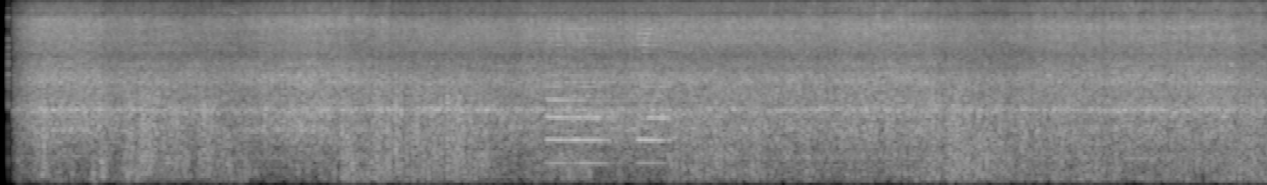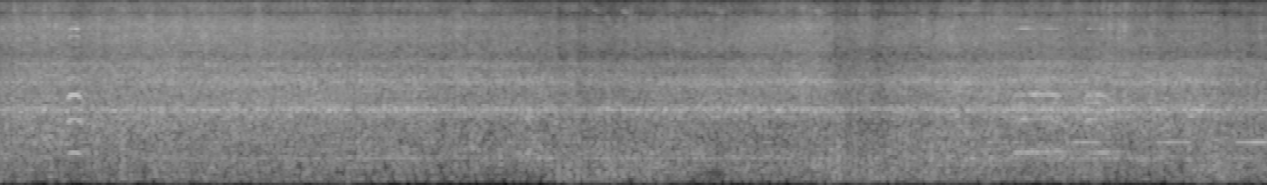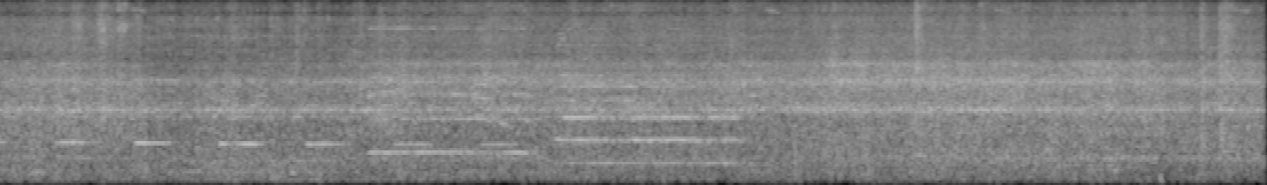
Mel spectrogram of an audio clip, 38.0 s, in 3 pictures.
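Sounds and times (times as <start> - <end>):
rushing air: 0.1 - 38.0
train wheels rumbling: 0.1 - 38.0.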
